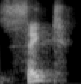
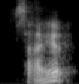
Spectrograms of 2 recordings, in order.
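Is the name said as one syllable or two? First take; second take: one; two. First: The name is said as one syllable. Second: The name is said as two syllables. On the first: The speaker calls it wrong. "That's not how you say it" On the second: The speaker calls it right. "You say it"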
